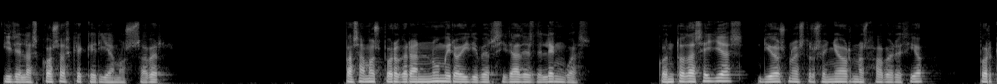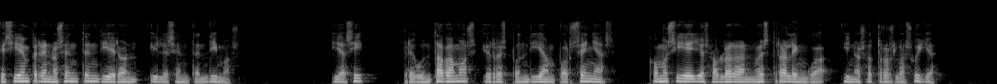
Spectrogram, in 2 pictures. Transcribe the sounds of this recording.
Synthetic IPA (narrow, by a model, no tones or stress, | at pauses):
iðe̞lasko̞saske̞ke̞ɾiamo̞sːaβe̞ɾ | pasamo̞spoɾɣɾanːume̞ɾo̞iðiβ̞e̞ɾsiðaðe̞zðe̞le̞ŋɡwas | ko̞nt̪o̞ðase̞ʎasd̪jo̞znwe̞st̪ɾoseɲo̞ɾno̞sfaβo̞ɾe̞θjo̞ | po̞ɾke̞sje̞mpɾe̞no̞se̞nt̪e̞nd̪je̞ɾo̞nile̞se̞nt̪e̞nd̪imos | iasi | pɾe̞ɣunt̪aβamo̞sire̞spo̞nd̪iampo̞ɾse̞ɲas | ko̞mo̞sie̞ʎo̞saβlaɾanːwe̞st̪ɾale̞ŋɡwaino̞so̞t̪ɾozlasuʝa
